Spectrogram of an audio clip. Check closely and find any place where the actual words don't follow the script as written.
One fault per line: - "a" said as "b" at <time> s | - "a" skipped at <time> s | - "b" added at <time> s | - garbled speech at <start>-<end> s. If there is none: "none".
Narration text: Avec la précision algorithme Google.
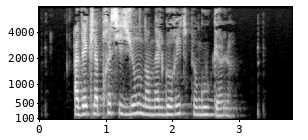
- "d'un" added at 1.5 s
